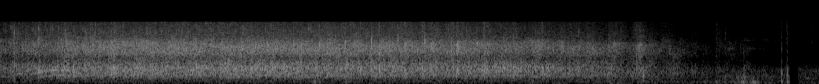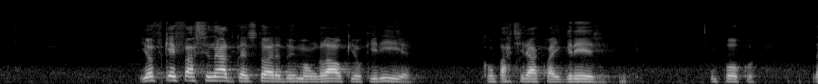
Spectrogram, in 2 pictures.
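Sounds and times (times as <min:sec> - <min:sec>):
large crowd applauding: 0:00.0 - 0:07.4
speech: 0:09.6 - 0:12.4, 0:13.0 - 0:14.4, 0:15.3 - 0:16.3.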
